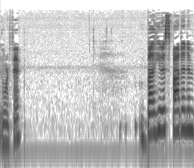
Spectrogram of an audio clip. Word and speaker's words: Norfolk: And I said Norfolk, but if you are in Virginia, they actually pronounce it Norfolk.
